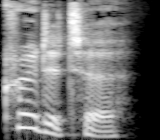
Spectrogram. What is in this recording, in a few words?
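"creditor", British English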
